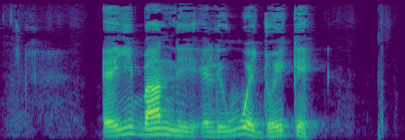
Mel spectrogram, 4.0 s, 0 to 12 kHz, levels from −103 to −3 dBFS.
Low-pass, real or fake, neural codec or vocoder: 10.8 kHz; real; none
